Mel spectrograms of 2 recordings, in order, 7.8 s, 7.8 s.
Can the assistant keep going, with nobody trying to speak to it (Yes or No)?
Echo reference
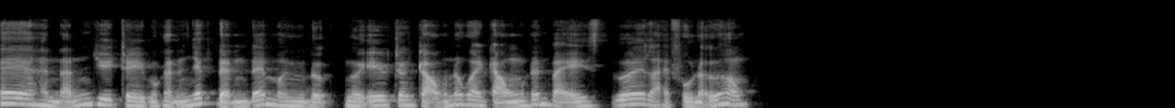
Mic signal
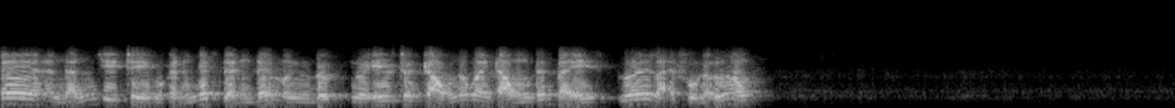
Yes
